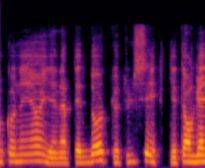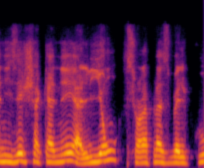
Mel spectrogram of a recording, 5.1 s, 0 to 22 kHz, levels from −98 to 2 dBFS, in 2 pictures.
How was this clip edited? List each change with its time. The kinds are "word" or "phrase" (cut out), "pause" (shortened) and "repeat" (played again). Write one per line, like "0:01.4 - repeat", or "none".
0:01.4 - word
0:02.0 - pause
0:04.1 - word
